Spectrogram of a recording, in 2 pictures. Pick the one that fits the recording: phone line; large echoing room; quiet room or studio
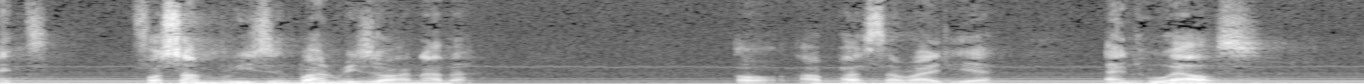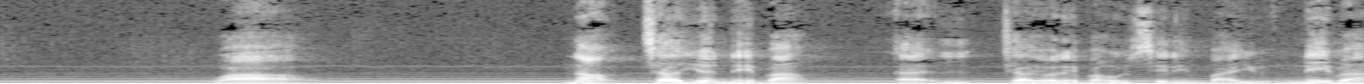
large echoing room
